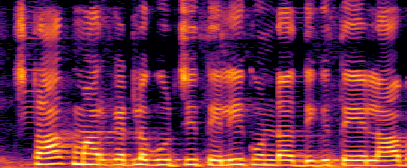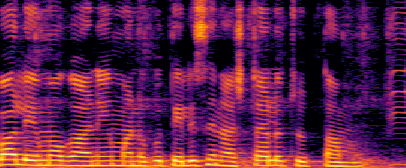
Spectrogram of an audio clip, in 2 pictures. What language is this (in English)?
Telugu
